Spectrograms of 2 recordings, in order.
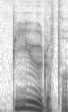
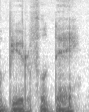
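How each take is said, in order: First: First beautiful swooped way up and louder; gushing. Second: Said in the usual way. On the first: Acted. Narrator setting the Sunday scene, gushing high. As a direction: rave about the morning.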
